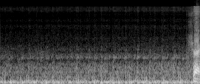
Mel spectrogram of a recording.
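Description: Motorcycle engine idling, a steady low pulsing rumble.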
